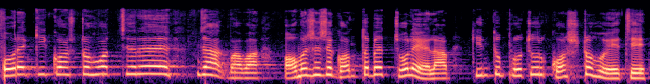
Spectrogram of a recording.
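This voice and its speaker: Cartoon dub role: a little scheming mouse, very high-pitched, whiny and greedy. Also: lively intonation, moderate pace, fairly bright tone. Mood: weary, whining. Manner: whining, exclamatory, self-narrating. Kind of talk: Bengali comedy cartoon dub.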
